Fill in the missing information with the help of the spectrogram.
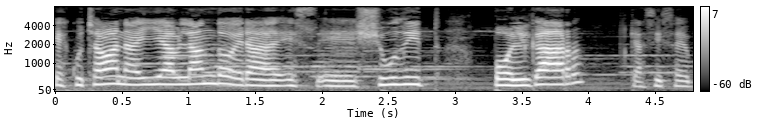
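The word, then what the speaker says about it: Judit Polgár: menciones la que escuchaban ahí hablando era eh Judith pulgar que así se pronuncia bueno la mejor la mejor ajedrecista de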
